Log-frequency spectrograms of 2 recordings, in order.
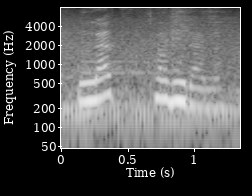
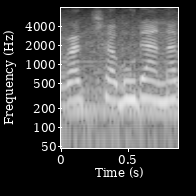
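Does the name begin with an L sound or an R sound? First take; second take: L; R. First: The name begins with an L sound. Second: The name begins with an R sound.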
